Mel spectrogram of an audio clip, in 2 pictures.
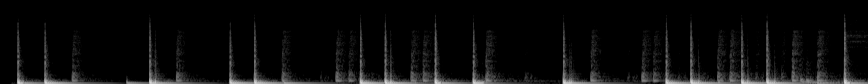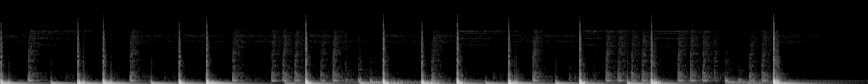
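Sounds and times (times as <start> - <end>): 
kick drum head recorded off mid with D112 microphone: 0.2 - 3.0, 3.6 - 5.0, 5.6 - 6.0, 6.7 - 11.1, 11.7 - 15.4.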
